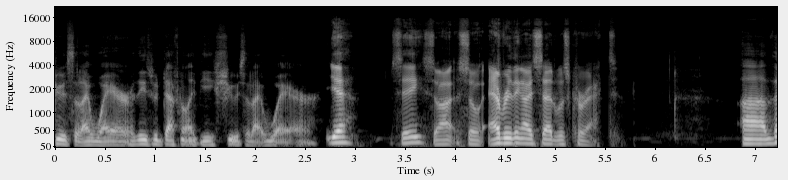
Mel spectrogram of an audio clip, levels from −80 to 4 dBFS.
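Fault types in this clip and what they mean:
No faults detected on this speech recording; nothing to list.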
